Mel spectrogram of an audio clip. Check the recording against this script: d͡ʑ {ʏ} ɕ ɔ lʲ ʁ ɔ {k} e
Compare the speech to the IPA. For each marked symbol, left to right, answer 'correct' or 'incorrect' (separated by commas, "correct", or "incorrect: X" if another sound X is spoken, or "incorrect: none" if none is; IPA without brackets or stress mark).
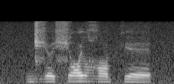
correct, incorrect: kʲ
